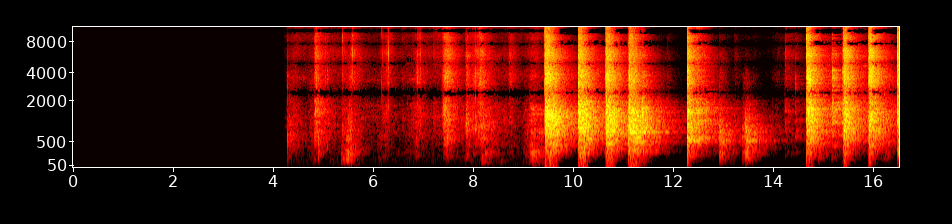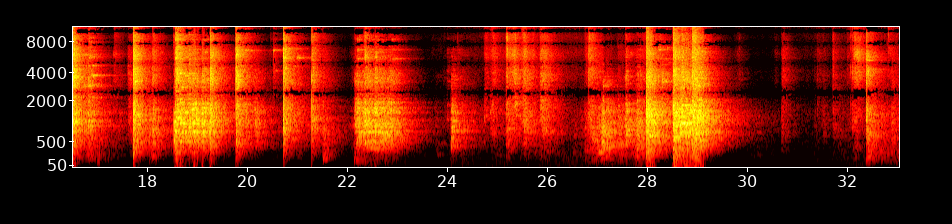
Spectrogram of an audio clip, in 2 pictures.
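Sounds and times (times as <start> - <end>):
hammer blows cracking stone slab: 9.3 - 13.8, 14.6 - 23.4, 27.6 - 29.8.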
